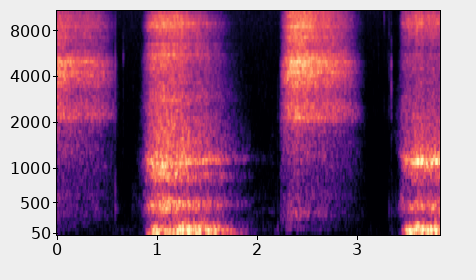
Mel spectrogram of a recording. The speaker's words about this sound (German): man guckt, dass man ganz viel Sauerstoff in den Körper bekommt, in die Blutbahn, also kurz vor Hyperventilieren eigentlich schon fast. Man atmet mehr, als man normalerweise atmet, einfach so.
